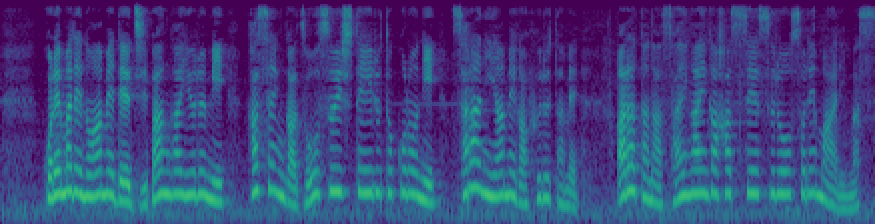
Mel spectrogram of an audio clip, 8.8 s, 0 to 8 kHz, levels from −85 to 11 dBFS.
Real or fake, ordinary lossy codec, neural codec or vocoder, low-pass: real; Opus, 64 kbps; none; 7.2 kHz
